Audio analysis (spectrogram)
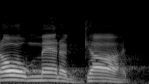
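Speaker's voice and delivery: very slow, drawn-out, mocking sarcasm. Acting out the second captain calling to the man of God, mock-sarcastic. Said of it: "You hear the sarcasm again".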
